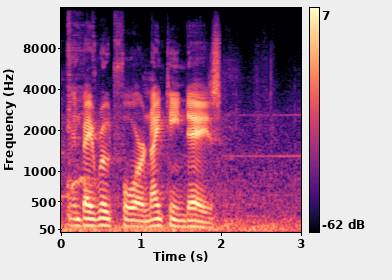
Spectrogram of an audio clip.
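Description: A man speaks briefly over a loudspeaker.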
